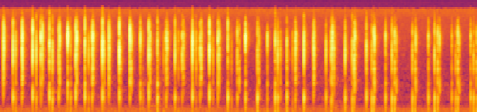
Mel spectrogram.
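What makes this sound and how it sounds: Long acrylic nails tap quickly on the back of a smartphone near the camera; the phone sits in a solid, transparent plastic case. The result is a rapid, uneven stream of short, bright, dry clicks with almost no ring, over a faint low hum.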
